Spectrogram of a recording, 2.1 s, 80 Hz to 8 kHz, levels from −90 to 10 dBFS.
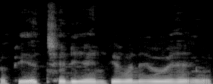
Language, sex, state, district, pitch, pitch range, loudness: Hindi, male, Jharkhand, Jamtara, 120 Hz, 120-125 Hz, -18 LUFS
